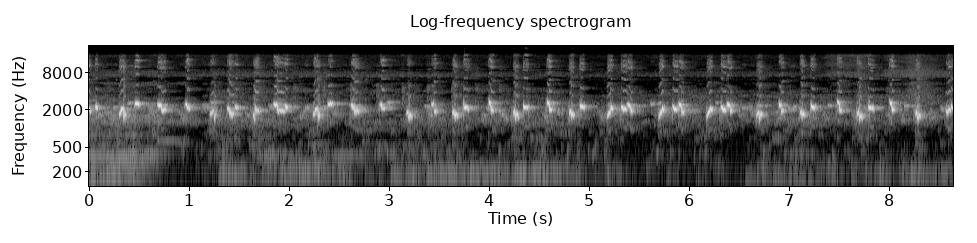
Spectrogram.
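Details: Sooty-headed bulbul female in breeding condition calling for a male, delivering a steady run of quick, squeaky, slightly rising chirps in close succession over a faint low rumble.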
